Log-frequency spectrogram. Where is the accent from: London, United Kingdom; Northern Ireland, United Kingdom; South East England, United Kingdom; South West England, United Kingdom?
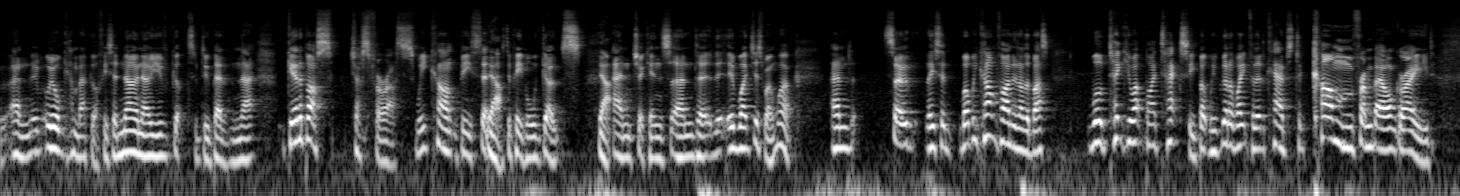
South East England, United Kingdom; Portsmouth; we played a show down my hometown of Portsmouth.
